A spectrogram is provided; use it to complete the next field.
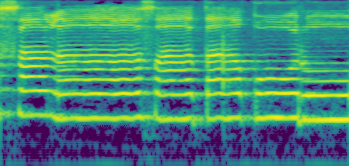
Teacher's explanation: U-nya 5, dibacanya panjangkan 5 harakat. Hukum tajwidnya MW, artinya mad wajib mutasil.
